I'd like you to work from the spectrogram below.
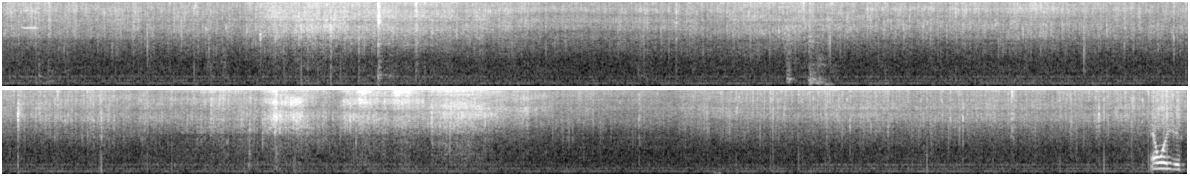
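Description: Stuffed pork chops fry in a pan, a soft steady sizzle with gentle crackling and occasional stirring or shifting noises, heard alone at moderate level.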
